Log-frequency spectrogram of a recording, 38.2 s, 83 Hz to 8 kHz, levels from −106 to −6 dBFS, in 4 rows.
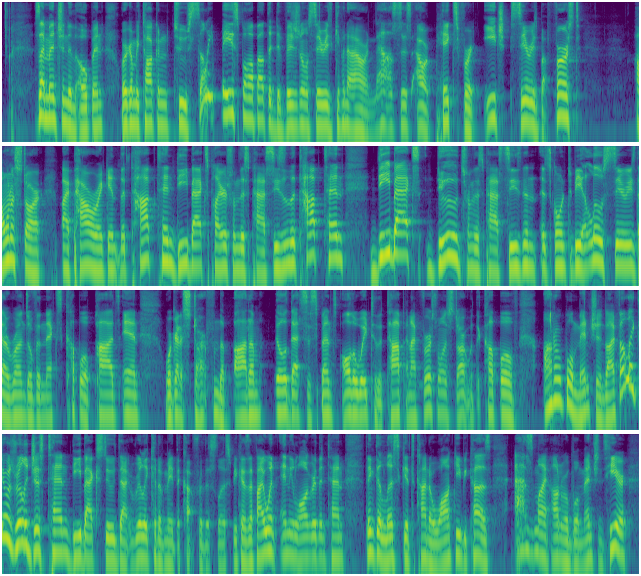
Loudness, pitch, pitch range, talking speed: -24 LUFS, 140 Hz, 130-160 Hz, 220 wpm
